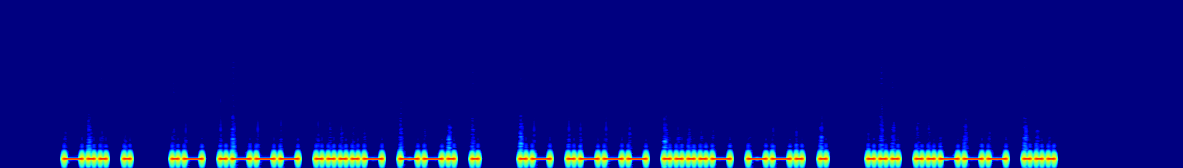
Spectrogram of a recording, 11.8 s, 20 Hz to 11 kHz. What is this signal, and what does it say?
Morse code, heard as a keyed tone, about 21 wpm, 690 Hz. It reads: DE AJ4GE AJ4GE S2S
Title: SOTA QSO Practice 20wpm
